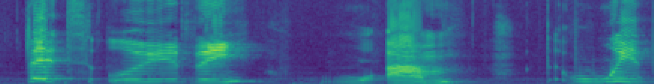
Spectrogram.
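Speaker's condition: Cerebral palsy; uses wheelchair, difficulty with coordination

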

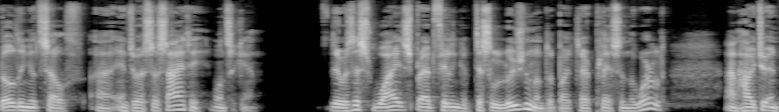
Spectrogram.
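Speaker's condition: No condition

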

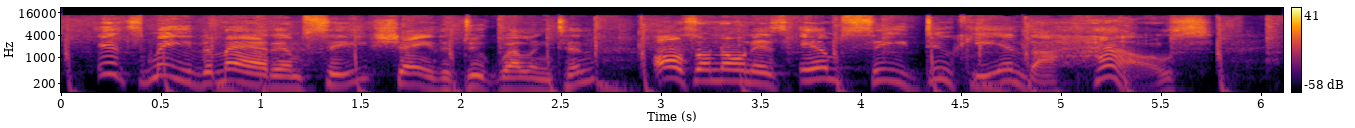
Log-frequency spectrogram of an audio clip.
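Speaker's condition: No condition

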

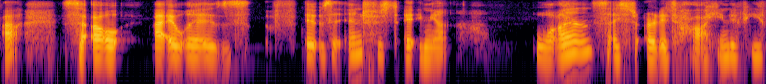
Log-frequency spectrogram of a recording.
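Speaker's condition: Spasmodic dysphonia; shaky

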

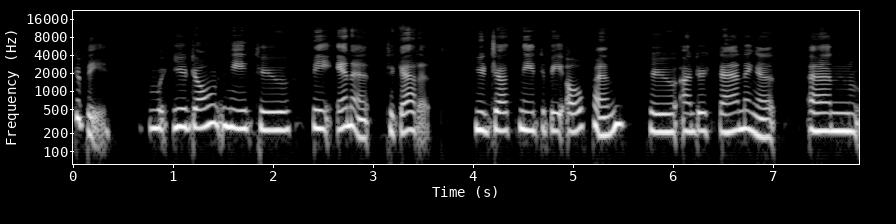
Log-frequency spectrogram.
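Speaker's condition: Profound hearing loss, congenital, bilateral; hearing aid right ear only

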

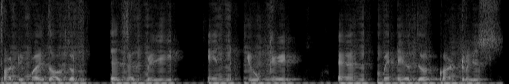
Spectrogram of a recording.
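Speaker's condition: Laryngectomy for vocal cord cancer, stage 4 vocal cord cancer; speaks with electrolarynx; 25-26 years post cancer

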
